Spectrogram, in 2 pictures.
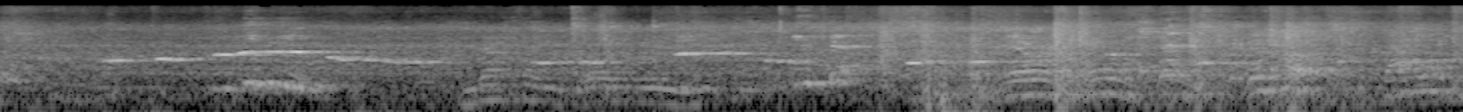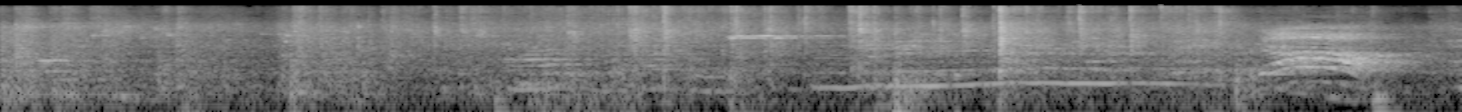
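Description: Indistinct background voices at a low level, with high gliding pitched sounds in the first few seconds and a longer held note near the end.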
